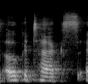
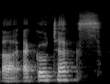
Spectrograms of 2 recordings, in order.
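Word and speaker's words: OEKO-TEX: What about yeah, I think the kind of American pronunciation is Okotex, and okay. Then sometimes in Europe you hear Ecotex. – Okay, okay. – But it's the O-E-K-O.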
